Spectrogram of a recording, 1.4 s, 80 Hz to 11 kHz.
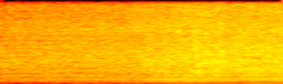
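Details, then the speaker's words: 2011 Daihatsu Gran Max 1.3 pickup, free revving: pitch climbs cleanly with no rattles, knocks or squeals; no strange noises, engine healthy with good power, only a slight valve cover gasket seep. "digeber pun aman gak ada suara yang aneh-aneh gitu jadi kondisinya memang benar-benar ini masih jadi kondisi mesinnya itu masih enak tenaganya masih ada"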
